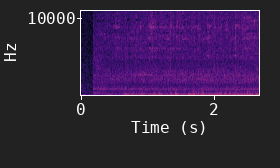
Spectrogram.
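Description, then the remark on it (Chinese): A horse-drawn carriage rolls along, hooves clip-clopping in a steady, quick rhythm over a continuous low rumble, with a faint hum underneath. “但如果是在四百年前，取而代之的应该是马车声，街上应该还会有一些热情的小贩在叫卖吧。”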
